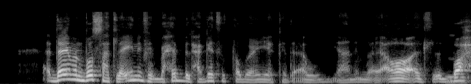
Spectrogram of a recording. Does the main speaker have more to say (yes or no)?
yes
